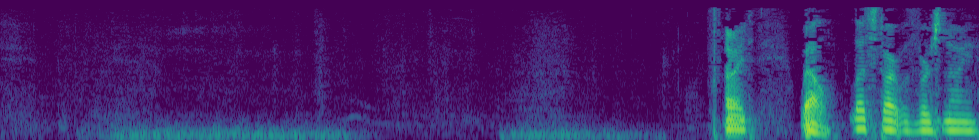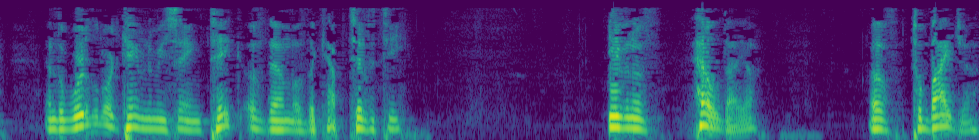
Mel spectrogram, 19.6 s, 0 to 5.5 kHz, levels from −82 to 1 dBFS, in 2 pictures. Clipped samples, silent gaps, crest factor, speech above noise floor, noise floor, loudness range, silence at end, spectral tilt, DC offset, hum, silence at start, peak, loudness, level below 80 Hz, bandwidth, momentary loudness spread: under 0.1%; none; 20 dB; 48 dB; -64 dBFS; 6 LU; 0 s; -10.5 dB/octave; under 0.1%; none; 7.15 s; 0 dBFS; -17 LUFS; -40 dBFS; 5 kHz; 13 LU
